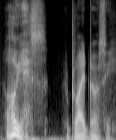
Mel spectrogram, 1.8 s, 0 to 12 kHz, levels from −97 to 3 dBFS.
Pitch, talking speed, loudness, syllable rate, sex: 90 Hz, 135 wpm, -19 LUFS, 4.9 syllables/s, male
